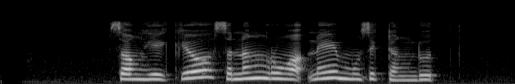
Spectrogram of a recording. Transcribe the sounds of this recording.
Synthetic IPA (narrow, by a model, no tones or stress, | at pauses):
sɔŋɦekjosənəŋruŋɔʔnemusɪk̚d̪̥a̤ŋdʊt̪̚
